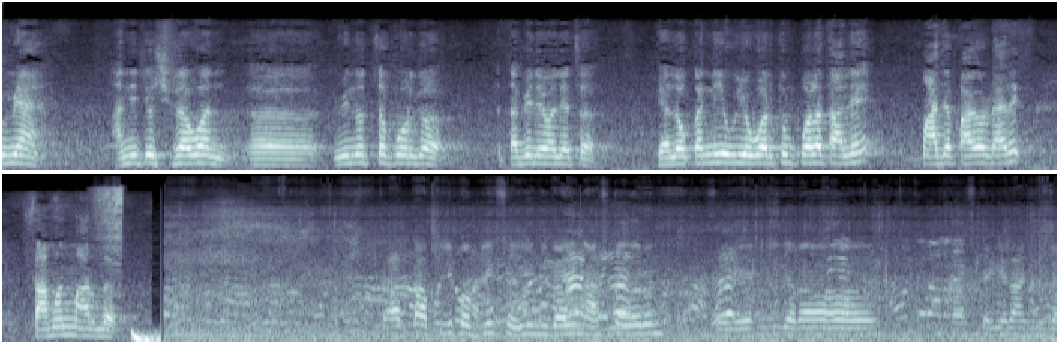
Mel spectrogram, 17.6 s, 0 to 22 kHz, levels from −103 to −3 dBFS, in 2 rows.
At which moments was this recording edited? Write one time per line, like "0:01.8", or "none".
none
